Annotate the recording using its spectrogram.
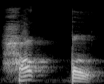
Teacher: جو قلقلہ یہاں پر ہوگا اس وقت یہ قلقلہ سٹرونگسٹ ہوگا، یعنی سب سے زیادہ سخت قلقلہ ہوگا حق، کیونکہ جب قلقلہ والے حروف کے اوپر شد آتی ہے · ہا کو گلے کے درمیان والے حصے سے پڑھیں گے اور قاف کو موٹا پڑھیں گے حروف استعلاء کی وجہ سے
